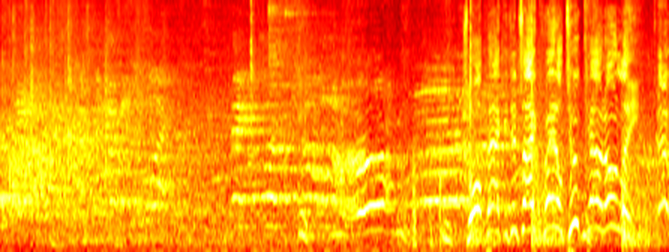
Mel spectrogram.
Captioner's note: crowd chatter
